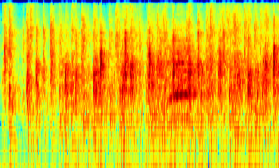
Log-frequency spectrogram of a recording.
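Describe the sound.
A small group of people clap their hands together to vote, in a brief, steady burst of applause lasting a few seconds, fairly loud, with faint voices mixed underneath.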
